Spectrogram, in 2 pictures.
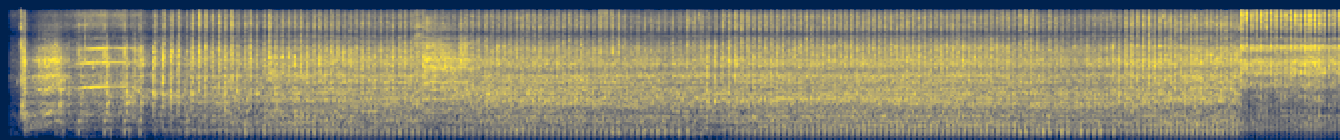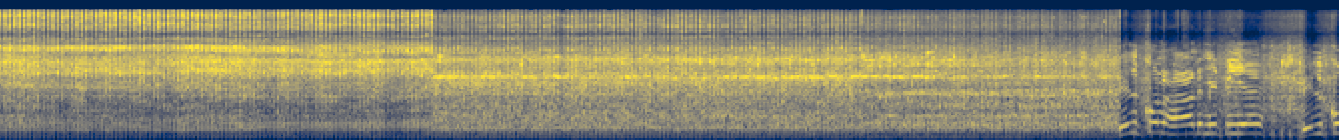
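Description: Small petrol engine of a walk-behind power weeder running steadily under load as it drags a ridger through dry soil. The sound shifts abruptly twice, about nine and thirteen seconds in, and a man's voice comes in near the end.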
